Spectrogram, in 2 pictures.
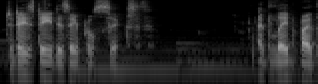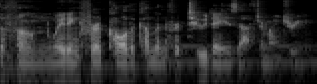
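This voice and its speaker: A man acting as a weary male cave worker recording a horror audio log. His voice is low and forceful but stays flat and measured, with somber literary phrasing over instrumental music. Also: poor audio. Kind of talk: scripted first-person horror podcast narration.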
